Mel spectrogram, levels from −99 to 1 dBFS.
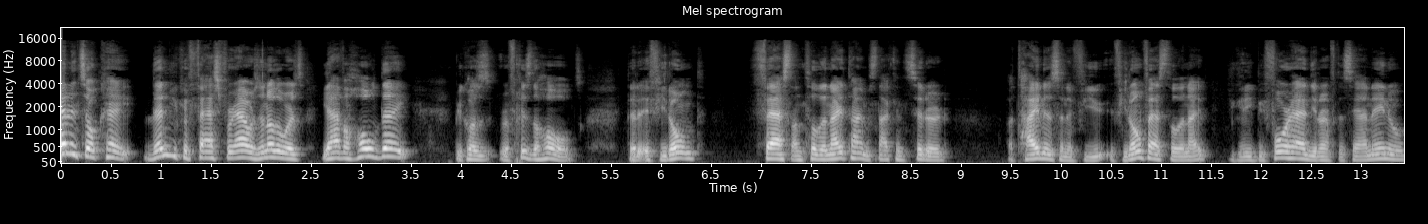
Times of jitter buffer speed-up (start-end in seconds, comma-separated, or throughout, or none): none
